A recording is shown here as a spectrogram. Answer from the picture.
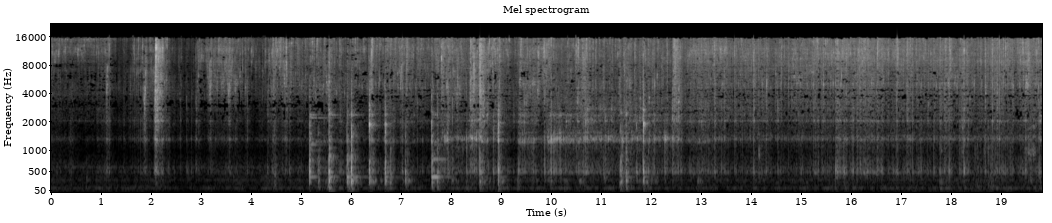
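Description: Ginger slices frying in sesame oil in a stainless steel Instant Pot inner pot, a steady light sizzle. A wooden spoon stirs and scrapes the pot, with sharp taps and knocks against the metal, most of them in the first half.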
